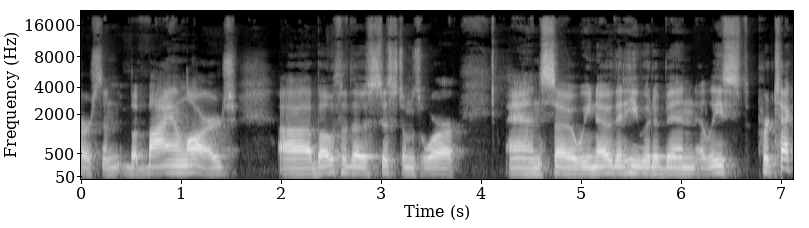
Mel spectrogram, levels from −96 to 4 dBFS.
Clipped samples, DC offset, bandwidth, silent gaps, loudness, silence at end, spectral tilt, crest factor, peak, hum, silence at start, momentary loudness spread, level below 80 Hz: under 0.1%; under 0.1%; 19.5 kHz; none; -15 LUFS; 0 s; -4 dB/octave; 16 dB; 0 dBFS; none; 0 s; 10 LU; -58 dBFS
